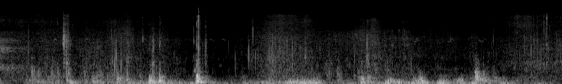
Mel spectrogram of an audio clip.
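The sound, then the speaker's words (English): Someone climbs into a small boat while fishing in the rain: irregular hollow thumps and knocks against the hull, shuffling and creaking, with light wind and water noise underneath. No one speaks. “Get in the boat.”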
